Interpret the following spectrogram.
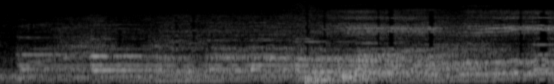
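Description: Large mixed choir singing sustained chords, growing louder a little under a second in.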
